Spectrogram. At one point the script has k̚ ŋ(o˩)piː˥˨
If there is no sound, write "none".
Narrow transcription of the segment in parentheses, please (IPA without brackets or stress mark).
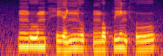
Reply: o˧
